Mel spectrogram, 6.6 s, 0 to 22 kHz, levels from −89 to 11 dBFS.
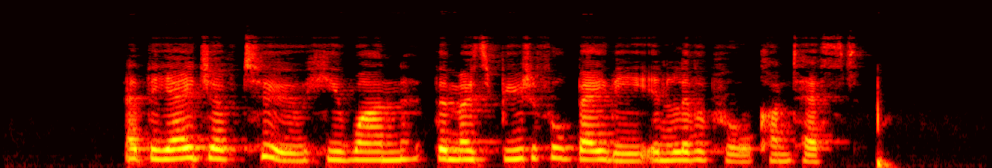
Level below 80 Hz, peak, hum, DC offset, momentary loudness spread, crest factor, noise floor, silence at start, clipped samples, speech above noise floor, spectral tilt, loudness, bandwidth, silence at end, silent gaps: -50 dBFS; -2 dBFS; none; under 0.1%; 12 LU; 18 dB; -79 dBFS; 0.85 s; under 0.1%; 60 dB; -6.5 dB/octave; -20 LUFS; 9.2 kHz; 0.65 s; none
